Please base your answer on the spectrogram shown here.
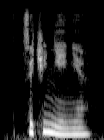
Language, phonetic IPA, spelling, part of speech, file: Russian, [sət͡ɕɪˈnʲenʲɪje], сочинение, noun, Ru-сочинение.ogg
- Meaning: 1. composition, essay 2. opus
